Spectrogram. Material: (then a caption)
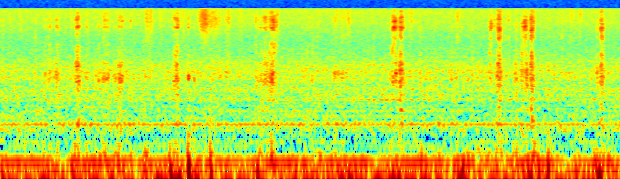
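Paper. A metal fountain pen nib scratches across a yellow lined paper legal pad lying on a desk as a hand writes, with a clip-on microphone lying on the page. Soft, papery scratching strokes come in irregular bursts with bright, crisp edges over a steady low hum.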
